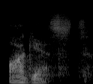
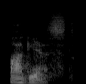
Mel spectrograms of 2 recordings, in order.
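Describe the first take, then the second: No difference in how they are said.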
